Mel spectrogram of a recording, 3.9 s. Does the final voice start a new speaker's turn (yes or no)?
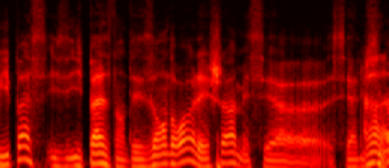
yes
